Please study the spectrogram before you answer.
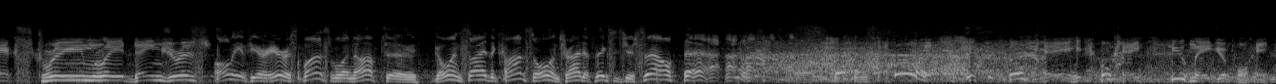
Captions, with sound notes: EXTREMELY DANGEROUS? ONLY IF YOU'RE IRRESPONSIBLE ENOUGH TO GO INSIDE THE CONSOLE AND TRY TO FIX IT YOURSELF.■ ( all laughing ) OKAY, OKAY, YOU MADE YOUR POINT.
